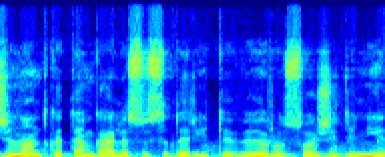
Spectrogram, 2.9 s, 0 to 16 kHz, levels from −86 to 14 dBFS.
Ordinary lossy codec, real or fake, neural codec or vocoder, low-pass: Opus, 32 kbps; fake; vocoder, 44.1 kHz, 128 mel bands, Pupu-Vocoder; 14.4 kHz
